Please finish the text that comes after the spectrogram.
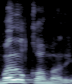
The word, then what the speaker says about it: والقمر: نا ال، ٹھیک ہے، لیکن اگر اس سے پہلے کوئی اور حرف آ جاتا ہے نا، جیسے واو آ جاتا ہے والقمر، تو اب وہ پھر حمزہ کے جو اوپر جو حمزہ ہے نا وہ گر جائے گی، ٹھیک ہے، تو ڈائریکٹ پھر جو پچھلا حرف ہوگا وہ لام کے ساتھ کیا ہو جائے گا، کنیکٹ ہو جائے گا، پھر ہم پڑھیں گے والقمر، جیسے سورۃ میں والشمس،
